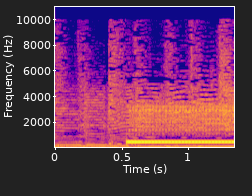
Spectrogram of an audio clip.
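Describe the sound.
Ringback tone of a phone call that goes unanswered: a loud, steady electronic tone starts about a third of the way in and holds to the end, after a brief stretch of low, muffled sound.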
